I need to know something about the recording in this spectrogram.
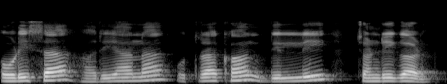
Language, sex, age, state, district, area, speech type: Odia, male, 30-45, Odisha, Ganjam, urban, spontaneous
